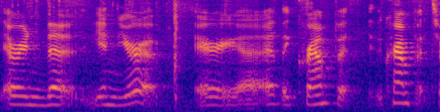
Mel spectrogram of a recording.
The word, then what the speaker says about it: Krampus: in the East or in Europe area, the Krampus, right?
